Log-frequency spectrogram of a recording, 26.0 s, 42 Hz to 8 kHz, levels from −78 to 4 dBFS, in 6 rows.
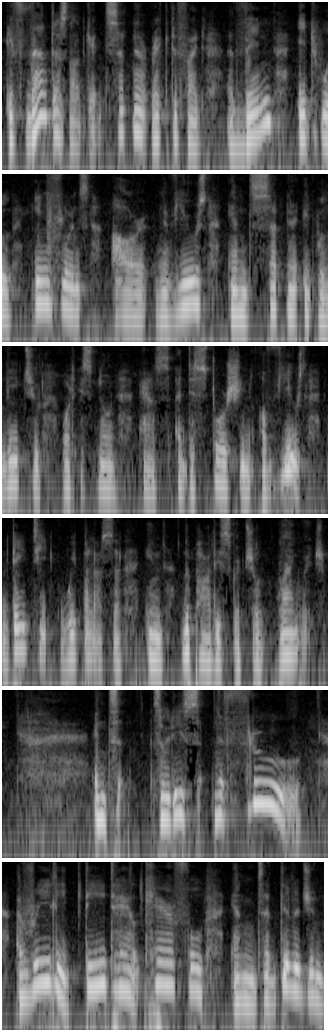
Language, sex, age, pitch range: English, male, 60-79, 95-130 Hz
